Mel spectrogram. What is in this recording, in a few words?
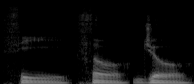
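"thithojo", concatenated syllables; Affixing experiment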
